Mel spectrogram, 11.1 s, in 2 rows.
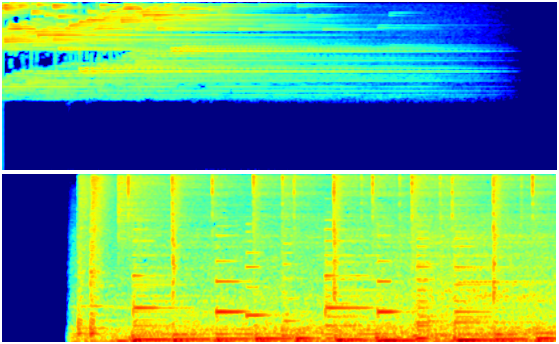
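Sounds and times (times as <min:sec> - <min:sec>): sparkling chimes: 0:00.0 - 0:04.8.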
